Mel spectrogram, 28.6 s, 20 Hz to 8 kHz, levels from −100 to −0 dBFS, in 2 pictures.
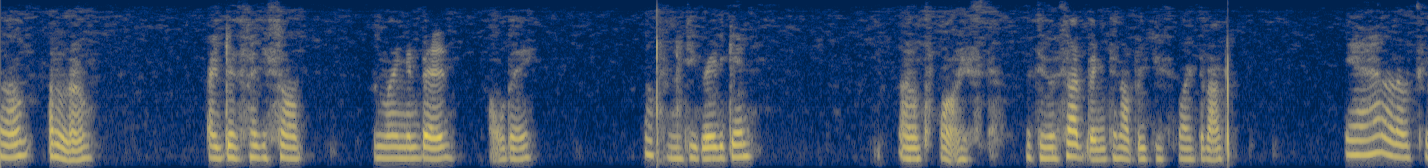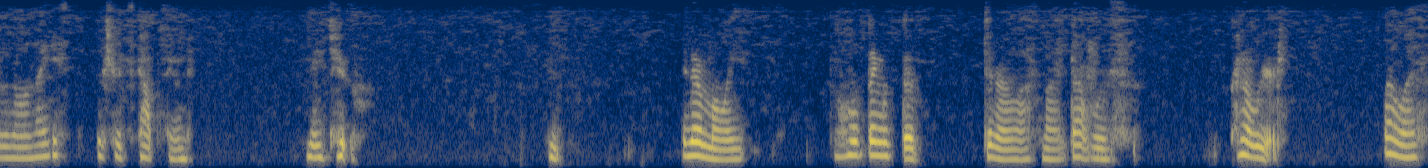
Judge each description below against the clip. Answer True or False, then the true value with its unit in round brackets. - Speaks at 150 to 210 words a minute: False (135 wpm)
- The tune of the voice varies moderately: True (3.4 semitones)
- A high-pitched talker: True (205 Hz)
